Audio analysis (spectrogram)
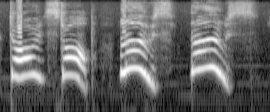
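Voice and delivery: very high, loud commander's yell; shouted battle orders. Acted.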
